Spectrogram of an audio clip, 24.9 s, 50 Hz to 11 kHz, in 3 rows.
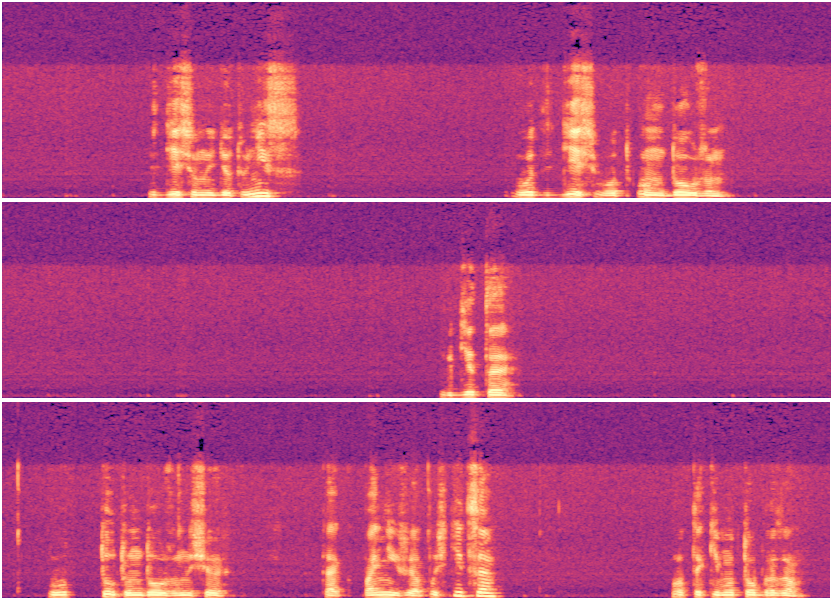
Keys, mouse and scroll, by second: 18.5 click, 21.9 click.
